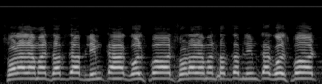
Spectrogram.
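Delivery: ઊંચા, જોરદાર અવાજે ગાતા ગાતા ફેરિયાની હાંક; સ્ટેશન પર ઠંડાં પીણાં વેચતો ફેરિયો, લયમાં હાંક મારે; ફેરિયાની બૂમ. Retold or imitated. Station hawker calling out. (ટ્રેનની બારીએ પીણાં વેચતો ફેરિયો, ઊંચી લયબદ્ધ બૂમ)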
